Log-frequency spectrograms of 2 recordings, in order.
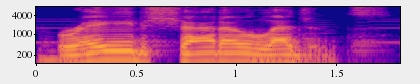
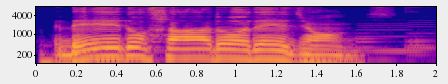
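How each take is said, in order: First: It is said in a plain English accent. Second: It is said in a Japanese accent.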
